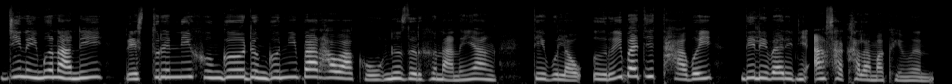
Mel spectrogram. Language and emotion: Bodo, surprised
